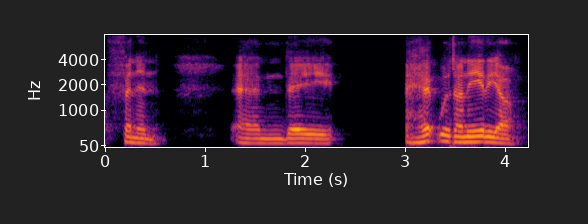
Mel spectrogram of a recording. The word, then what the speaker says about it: Finnan: There's a place called it's pronounced Fingen, but it's actually spelled Finnan, and it was an area which runs for a place called Petarch over to sort of like to Bankery.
